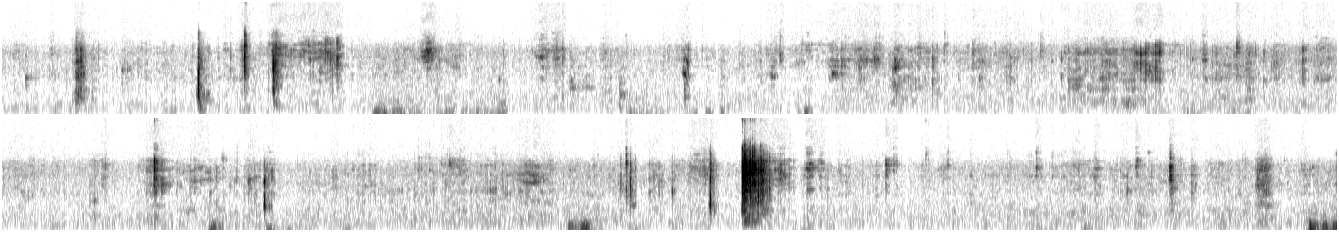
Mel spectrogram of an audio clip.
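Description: Scattered faint crackles and clicks from dry thorn-tree branches and twigs being handled, with one sharp snap about ten seconds in.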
